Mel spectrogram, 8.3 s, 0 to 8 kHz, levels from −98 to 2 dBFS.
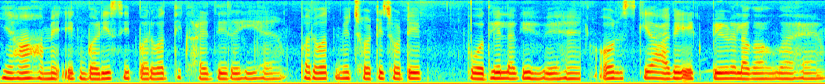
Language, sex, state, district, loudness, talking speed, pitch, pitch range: Hindi, female, Jharkhand, Deoghar, -15 LUFS, 190 wpm, 205 Hz, 195-215 Hz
